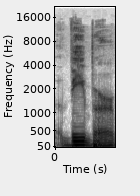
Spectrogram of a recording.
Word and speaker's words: Weber: Garrison troops under um Weber although they he's it's pronounced bber because he was German um and they're going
